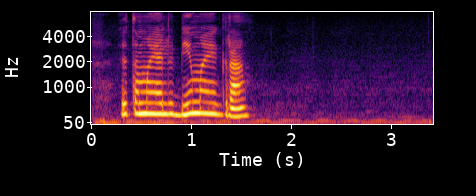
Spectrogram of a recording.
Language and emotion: Russian, neutral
